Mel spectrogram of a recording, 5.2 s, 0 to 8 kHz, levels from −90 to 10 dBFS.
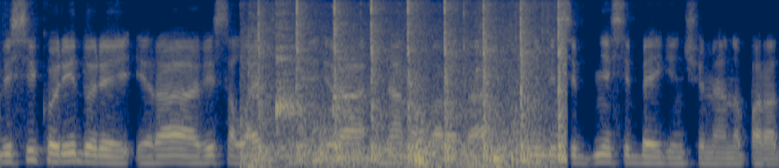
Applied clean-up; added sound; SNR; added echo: none; Hammer / Wood; -5 dB; none.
